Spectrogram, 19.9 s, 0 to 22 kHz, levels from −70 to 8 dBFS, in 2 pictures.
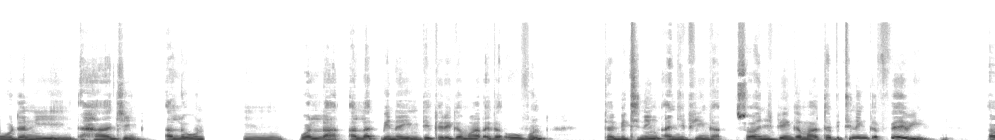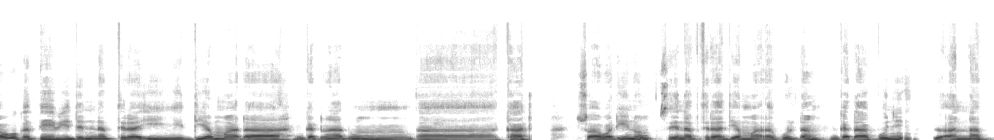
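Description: At 2.02 s the speech drops into silence until 2.46 s, again from 15.24 to 15.47 s, and once more from 18.96 to 19.32 s, where the gaps are scattered, the longest near 150 ms. This is AAC frame loss with muting. Missing frames were decoded as zero spectrum, and overlapping windows fade each edge over roughly one frame. That soft entry and exit separates it from a hard sample dropout.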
